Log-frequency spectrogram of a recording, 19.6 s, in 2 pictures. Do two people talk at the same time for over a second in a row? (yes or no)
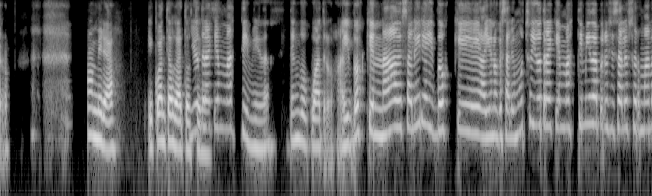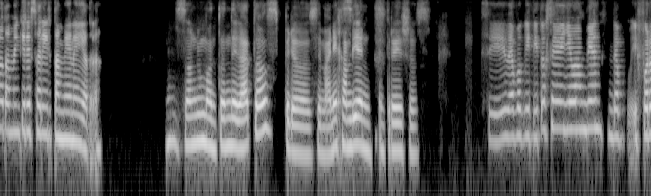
no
